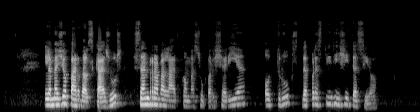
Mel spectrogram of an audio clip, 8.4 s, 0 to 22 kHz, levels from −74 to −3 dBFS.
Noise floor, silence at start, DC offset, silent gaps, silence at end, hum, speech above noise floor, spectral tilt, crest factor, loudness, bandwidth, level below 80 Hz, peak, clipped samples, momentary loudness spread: -69 dBFS; 0.9 s; under 0.1%; none; 0.9 s; none; 48 dB; -5 dB/octave; 22 dB; -21 LUFS; 11.5 kHz; -72 dBFS; 0 dBFS; under 0.1%; 17 LU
